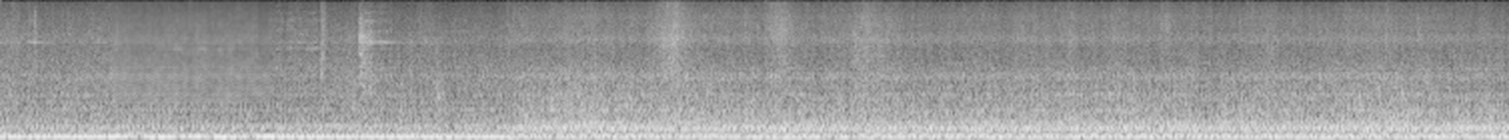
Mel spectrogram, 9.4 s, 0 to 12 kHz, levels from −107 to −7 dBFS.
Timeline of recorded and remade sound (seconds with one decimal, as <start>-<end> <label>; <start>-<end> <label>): 0.0-0.7 recorded; 0.7-1.7 remade; 1.7-9.4 recorded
